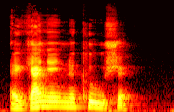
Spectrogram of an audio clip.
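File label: "a dhaindeoin na cuuise", Scottish Gaelic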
